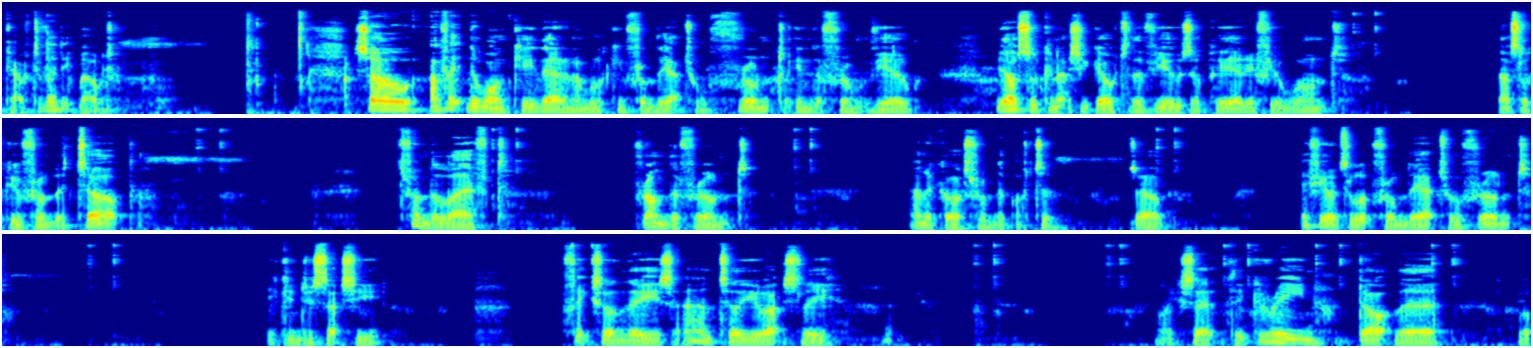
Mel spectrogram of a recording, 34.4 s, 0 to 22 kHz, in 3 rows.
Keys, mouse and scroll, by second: 0.3 Tab, 1.8 1, 10.3 click, 13.1 click, 15.4 click, 17.9 click, 20.3 click, 23.8 click, 27.3 click, 30.4 click, 31.3 click, 32.3 click, 33.0 click, 33.8 click.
